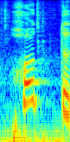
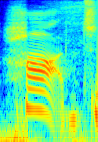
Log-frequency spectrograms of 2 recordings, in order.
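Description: First: It is said with Japanese-style katakana syllables. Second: It is said with an English pronunciation. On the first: The speaker calls it wrong. "ホットじゃなくて" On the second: The speaker calls it right. "hot になりますね"

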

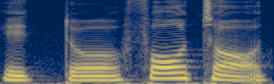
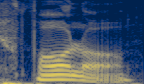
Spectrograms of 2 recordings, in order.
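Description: First: The middle consonant is a clear t. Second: The middle consonant sounds like an l. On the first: The speaker calls it wrong. "フォトっていう風に言って、t はチッチッって言うんですけれども、ここでは言わずに" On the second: The speaker calls it right. "砕けてブロークになってL の音になるの方が近いです"

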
